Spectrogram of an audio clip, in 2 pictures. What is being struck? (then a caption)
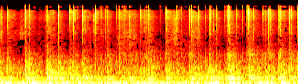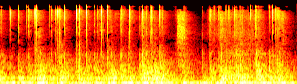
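Ceramic floor tile tapped with fingernails. Fingernails tap rapidly on a ceramic tile floor, making a fast, continuous series of hard, sharp clicks with a low background hum underneath.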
